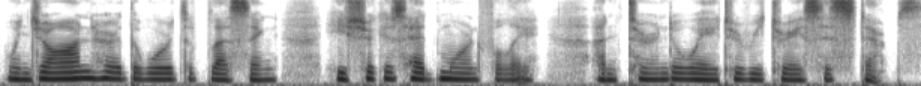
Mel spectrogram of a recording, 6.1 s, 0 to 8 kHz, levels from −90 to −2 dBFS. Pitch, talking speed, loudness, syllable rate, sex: 165 Hz, 185 wpm, -22 LUFS, 4.8 syllables/s, female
